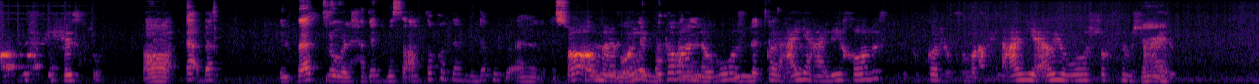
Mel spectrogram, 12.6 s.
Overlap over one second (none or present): present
